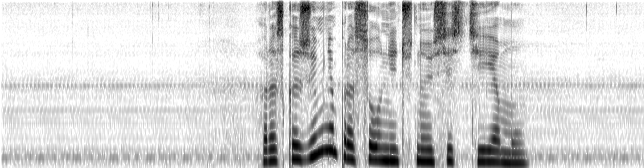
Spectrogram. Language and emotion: Russian, neutral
